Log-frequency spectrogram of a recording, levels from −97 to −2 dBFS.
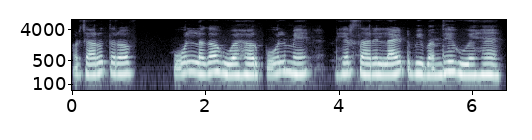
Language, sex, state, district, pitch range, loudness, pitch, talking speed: Hindi, female, Jharkhand, Garhwa, 200-225 Hz, -14 LUFS, 215 Hz, 145 wpm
